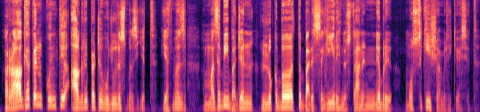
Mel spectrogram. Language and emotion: Kashmiri, neutral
